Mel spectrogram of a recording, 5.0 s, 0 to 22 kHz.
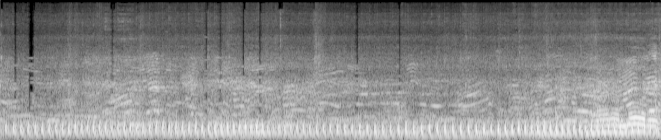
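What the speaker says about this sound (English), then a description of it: "On a motorcycle." A motorcycle passes near a small-town street on election day, its pulsing engine rising and falling over about 5 seconds while voices and street chatter carry underneath.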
